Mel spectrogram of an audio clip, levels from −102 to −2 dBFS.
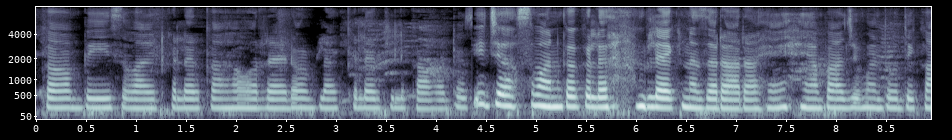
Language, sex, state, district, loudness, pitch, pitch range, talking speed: Hindi, female, Uttar Pradesh, Jalaun, -22 LUFS, 205 Hz, 200-215 Hz, 185 wpm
